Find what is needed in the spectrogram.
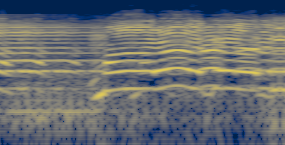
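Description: A voice chanting a devotional chant on long held notes that waver in pitch, with a short break for breath just under a second in.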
